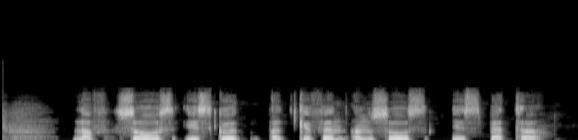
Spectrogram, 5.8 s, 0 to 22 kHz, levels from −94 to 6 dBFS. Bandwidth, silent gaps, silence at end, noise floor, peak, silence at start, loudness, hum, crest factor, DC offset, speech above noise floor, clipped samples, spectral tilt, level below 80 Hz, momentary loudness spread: 8.2 kHz; none; 0.35 s; -41 dBFS; -2 dBFS; 0.05 s; -17 LUFS; none; 16 dB; under 0.1%; 24 dB; under 0.1%; -4.5 dB/octave; -60 dBFS; 10 LU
